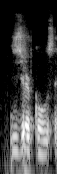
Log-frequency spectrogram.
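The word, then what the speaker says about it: Dzierkals: Dzirkels, I think is how it's pronounced.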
